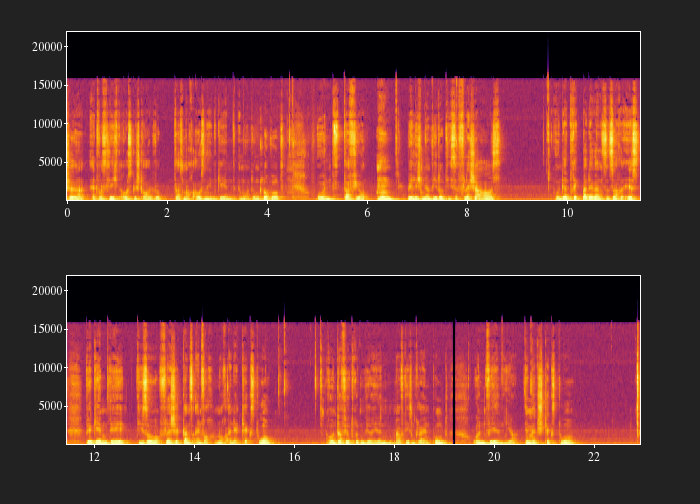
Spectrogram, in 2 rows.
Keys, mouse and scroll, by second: 7.5-9.3 drag, 11.5-15.6 middle drag, 15.6-17.4 drag, 22.8 click.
